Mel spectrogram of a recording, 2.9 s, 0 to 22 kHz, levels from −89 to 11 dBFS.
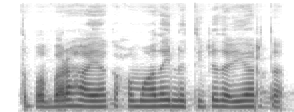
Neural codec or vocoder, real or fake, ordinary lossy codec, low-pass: none; real; none; 19.8 kHz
